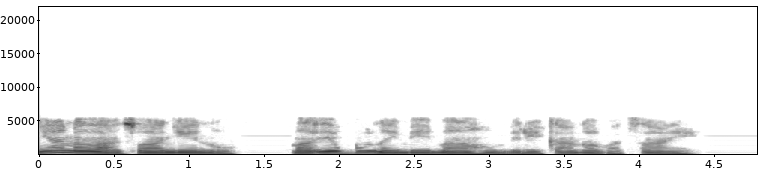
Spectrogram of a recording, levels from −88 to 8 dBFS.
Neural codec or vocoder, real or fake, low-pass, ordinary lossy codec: vocoder, 22.05 kHz, 80 mel bands, HiFi-GAN; fake; 5.4 kHz; none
